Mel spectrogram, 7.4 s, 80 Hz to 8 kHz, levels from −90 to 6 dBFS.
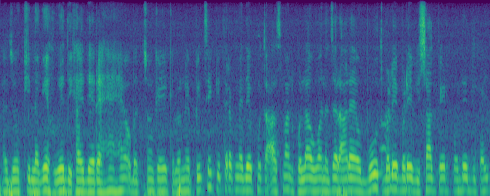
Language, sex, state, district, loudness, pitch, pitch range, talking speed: Hindi, male, Rajasthan, Bikaner, -17 LUFS, 135 Hz, 130-140 Hz, 270 wpm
